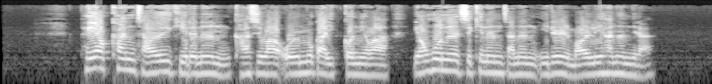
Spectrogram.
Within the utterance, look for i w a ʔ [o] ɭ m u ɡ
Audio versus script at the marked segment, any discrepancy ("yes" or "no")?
no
